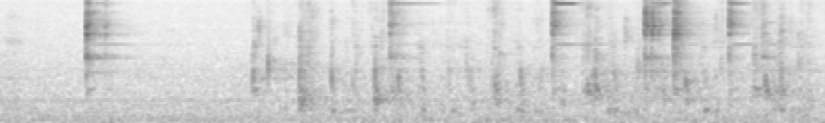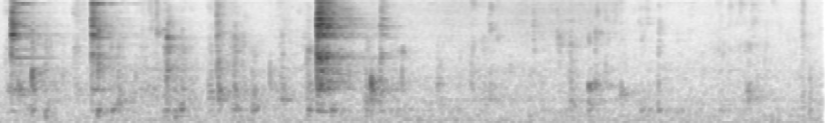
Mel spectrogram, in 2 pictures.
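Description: Boxer dog lapping water from a stainless steel bowl, its tongue and muzzle knocking the metal in a string of sharp, irregular clinks, about two a second at their busiest, with the loudest clink just before the end.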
